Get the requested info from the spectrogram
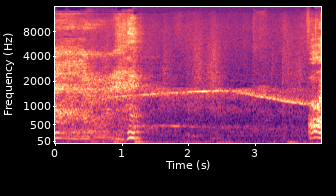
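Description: Police siren wailing faintly in the distance, one slow rise and fall in pitch, with a brief voice sound about a second in.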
